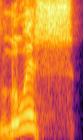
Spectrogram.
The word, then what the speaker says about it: Louis: So, you yours is Lewis? Yeah. Okay. And you spell it L O UI S? Yeah. Are you sure your name isn't Louie?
